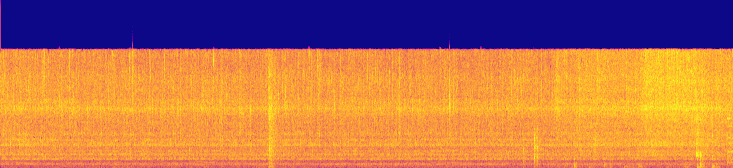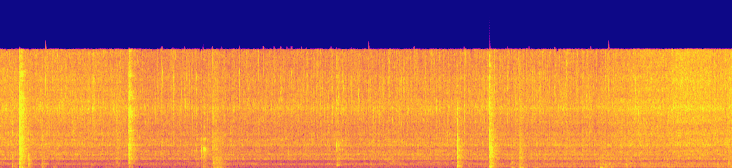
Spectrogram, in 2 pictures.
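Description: Chicken pieces sizzling as they fry in a pot, stirred with a spatula. Sharp knocks and scrapes of the spatula against the pot come now and then, most of them in the second half.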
